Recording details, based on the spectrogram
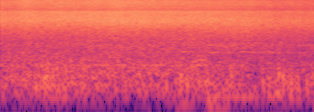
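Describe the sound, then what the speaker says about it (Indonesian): Strong wind rises during a storm outdoors, a dense, steady roar of broadband noise that stays loud and close throughout, like rushing air mixed with rain or surf. "Kebetulan ini angin juga udah mulai keluar"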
